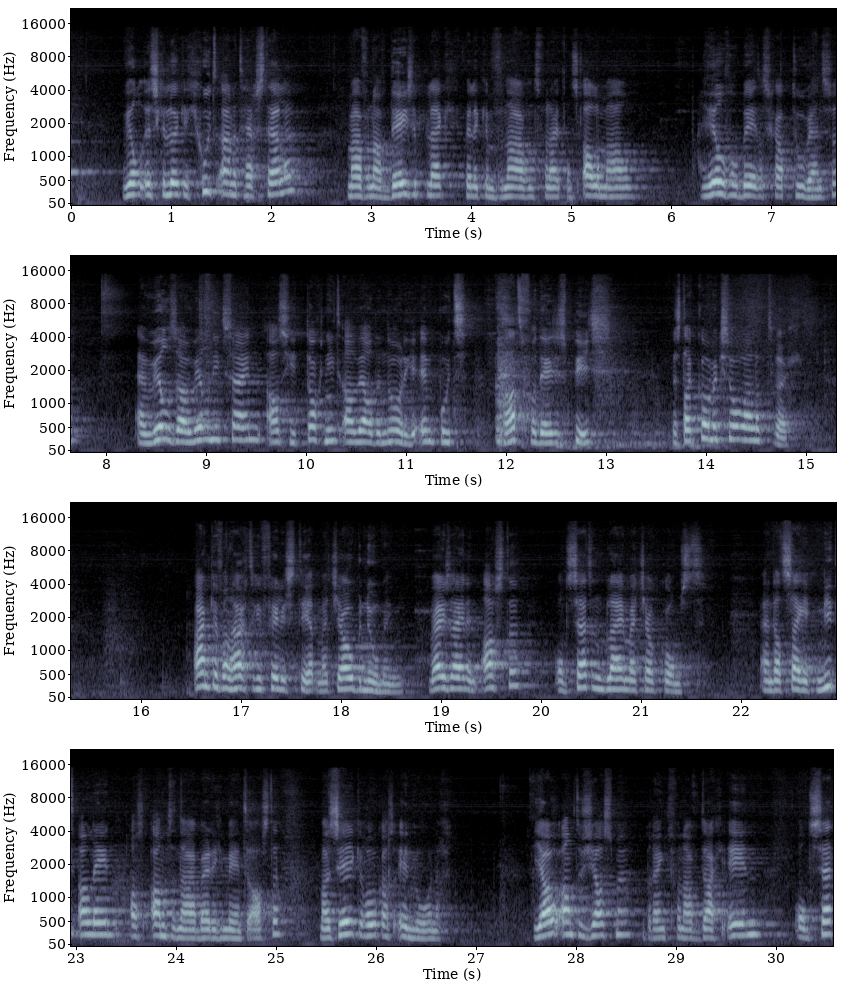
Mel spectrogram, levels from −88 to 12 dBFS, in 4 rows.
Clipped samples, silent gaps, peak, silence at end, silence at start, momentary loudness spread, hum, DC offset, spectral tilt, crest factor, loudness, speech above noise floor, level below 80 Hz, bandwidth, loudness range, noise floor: under 0.1%; none; -6 dBFS; 0 s; 0 s; 12 LU; none; under 0.1%; -5 dB/octave; 18 dB; -24 LUFS; 35 dB; -64 dBFS; 15 kHz; 2 LU; -58 dBFS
